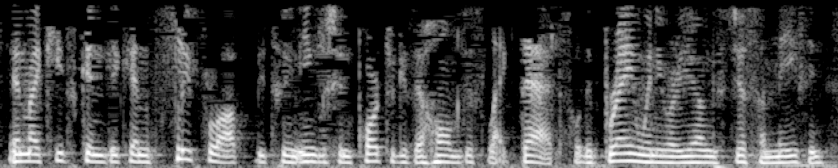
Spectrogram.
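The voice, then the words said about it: Brazilian accent. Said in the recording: “You guys probably noticed from my accent, I'm from Brazil”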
